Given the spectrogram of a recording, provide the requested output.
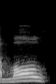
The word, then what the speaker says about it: ball: C O U N T count C O U N T count count ball B A مش عشان هي بنقولها ball تنطق تكتبها او لا دايما ال A L L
